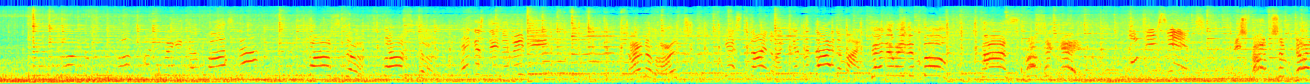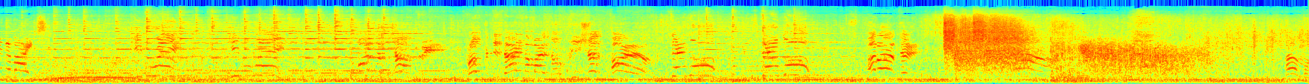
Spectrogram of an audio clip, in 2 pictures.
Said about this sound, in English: There's also a chase scene. There is, of course. We have our obligatory additional chase scene on motorboat, no less.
